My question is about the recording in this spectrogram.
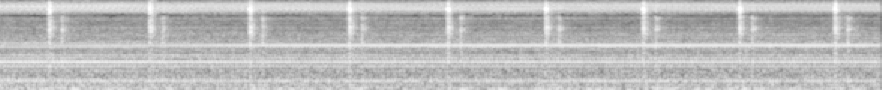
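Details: Chinese diesel air heater set to full: crisp, even ticks about twice a second over a steady fan hum; the fuel dosing pump clicking normally.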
